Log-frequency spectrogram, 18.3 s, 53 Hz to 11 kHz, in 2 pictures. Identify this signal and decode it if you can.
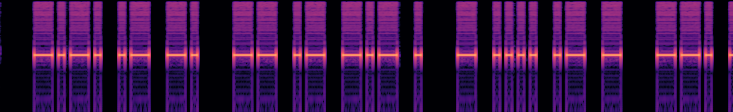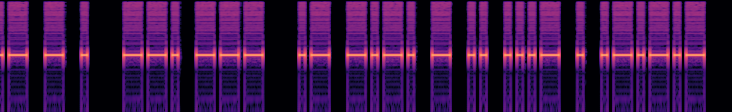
Morse code, heard as a keyed tone, about 16 wpm, 800 Hz. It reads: CAN MAKE THAT GATE GO ACTIVE.
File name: Technical Subjects / Technical Subjects-mp3s / OR Gate @15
